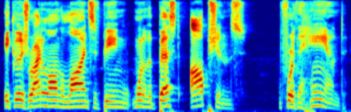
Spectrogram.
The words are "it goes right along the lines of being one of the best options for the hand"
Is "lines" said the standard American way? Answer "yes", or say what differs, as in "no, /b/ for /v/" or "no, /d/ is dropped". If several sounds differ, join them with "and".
yes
